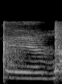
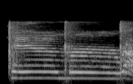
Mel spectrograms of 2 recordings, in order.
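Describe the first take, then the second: First: "Camera" as cam-ra, middle vowel dropped; two syllables. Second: "Camera" slowly as cam-er-ah, three beats; slow, three syllables. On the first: Teacher counting syllables with pupils, "Camera" in two beats as cam-ra. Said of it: "It's actually two". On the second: Teacher counting syllables with pupils, "Camera" slowly in three beats. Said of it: "If you guys did it real slow". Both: Shown as a demonstration.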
